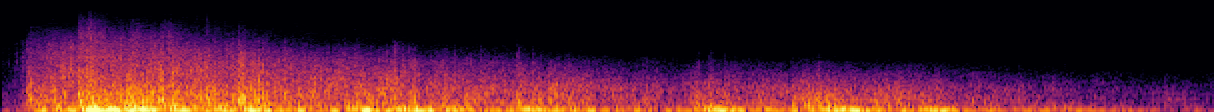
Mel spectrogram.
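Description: Sudden deep boom with a long rumbling tail, like thunder, that fades away over several seconds: a logo-sting sound effect.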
